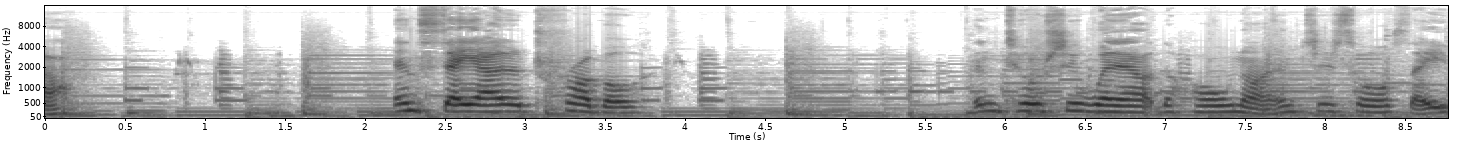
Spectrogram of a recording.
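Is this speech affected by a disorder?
Yes: cerebral palsy.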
